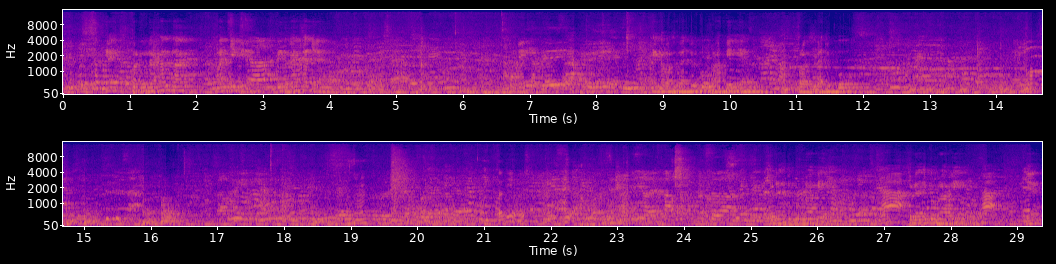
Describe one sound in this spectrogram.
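A young man speaks steadily into a microphone, heard through a loudspeaker in an echoing room.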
